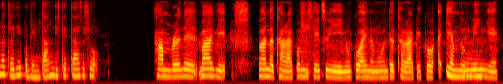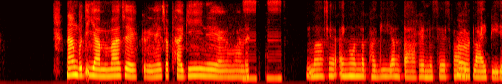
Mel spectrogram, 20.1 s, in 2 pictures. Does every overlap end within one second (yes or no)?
yes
